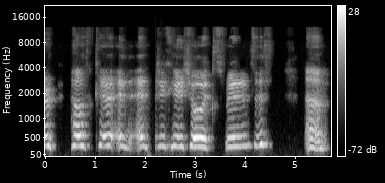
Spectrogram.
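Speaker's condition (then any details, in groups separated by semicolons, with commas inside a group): Cerebral palsy; diagnosed at 11 months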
